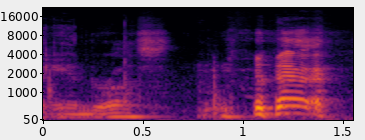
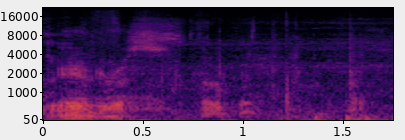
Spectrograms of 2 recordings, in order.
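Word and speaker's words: Andras: wizard I'm trying really hard not to say Andross I guess so what is it was Andrus was that it yeah how do you spell it a-n-d-r-e-s that's right uh it is a-n-d-r-a-s Andrus is seeking what's that oh sorry I was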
